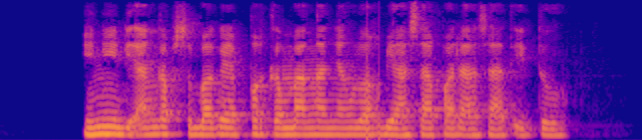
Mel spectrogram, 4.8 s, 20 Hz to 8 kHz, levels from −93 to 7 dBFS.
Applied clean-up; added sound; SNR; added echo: none; none; none; none.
